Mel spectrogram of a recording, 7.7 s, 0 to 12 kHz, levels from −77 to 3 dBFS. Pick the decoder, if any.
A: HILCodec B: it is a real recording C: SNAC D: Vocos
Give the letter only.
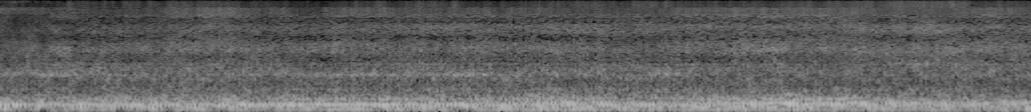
A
